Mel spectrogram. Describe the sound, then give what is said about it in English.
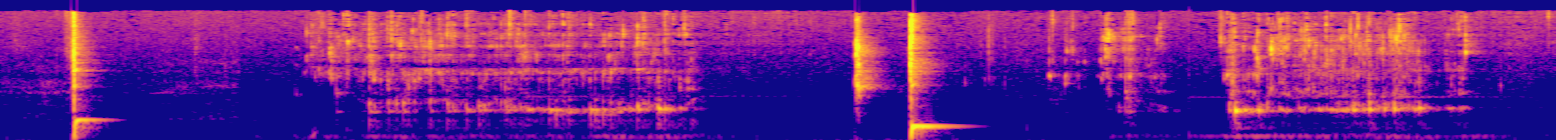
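Whiskey is poured into glasses twice for a tasting. Each pour opens with a sharp clink and then a steady gurgling trickle for a couple of seconds, fairly quiet, with no talking. “So let's get these poured and jump right in.”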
